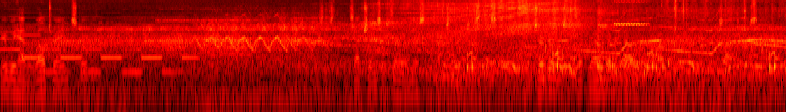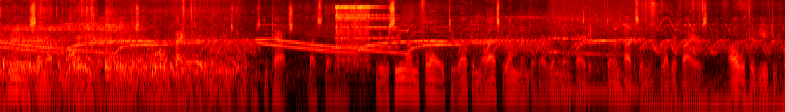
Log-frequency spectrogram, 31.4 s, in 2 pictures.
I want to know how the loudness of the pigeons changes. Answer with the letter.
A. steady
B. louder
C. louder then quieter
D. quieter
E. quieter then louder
A.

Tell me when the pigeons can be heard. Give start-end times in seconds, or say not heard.
8.6-20.7.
